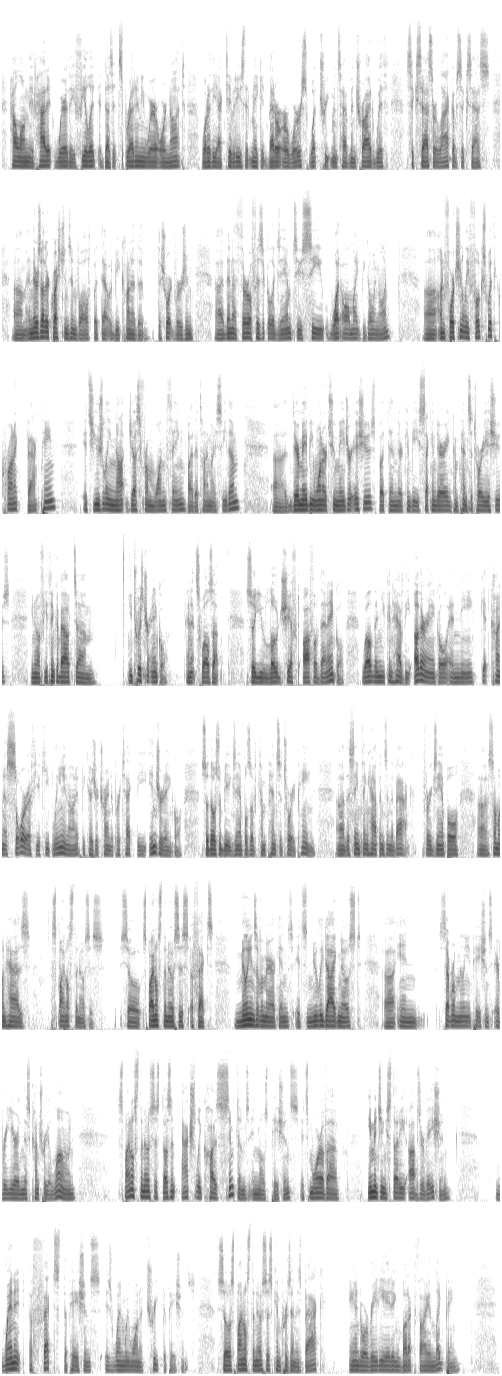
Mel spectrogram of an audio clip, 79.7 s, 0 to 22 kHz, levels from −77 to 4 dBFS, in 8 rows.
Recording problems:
muffled; slightly; fading above 2.5 kHz

